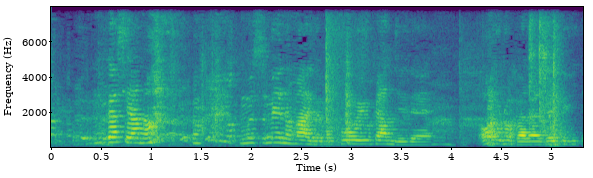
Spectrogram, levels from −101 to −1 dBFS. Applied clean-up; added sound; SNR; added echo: none; none; none; none.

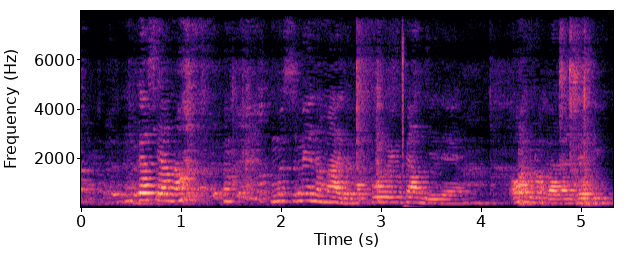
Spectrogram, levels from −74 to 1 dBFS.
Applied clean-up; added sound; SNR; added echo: none; Shatter; 18 dB; reverberation time 0.6 s.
